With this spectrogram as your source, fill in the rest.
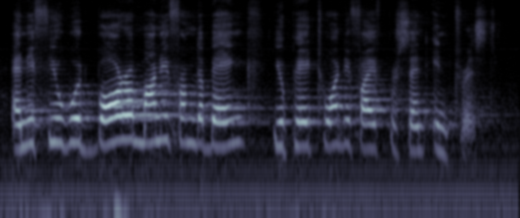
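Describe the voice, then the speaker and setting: Noticeable background noise accompanies a woman who speaks at a moderate pace with a high pitch and fairly even intonation. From Austria. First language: German. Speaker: speaker, Nazi-era survivor. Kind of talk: public speech.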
